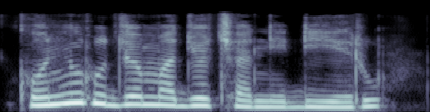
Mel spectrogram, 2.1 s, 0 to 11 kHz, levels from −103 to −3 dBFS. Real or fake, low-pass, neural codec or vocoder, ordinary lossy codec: fake; 7.2 kHz; codec, 16 kHz, 4 kbps, X-Codec, WavLM features, trained on Multilingual LibriSpeech; MP3, 96 kbps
